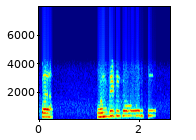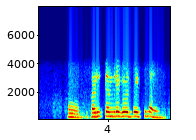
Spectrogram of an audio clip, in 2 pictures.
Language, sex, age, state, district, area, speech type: Marathi, female, 18-30, Maharashtra, Ahmednagar, rural, conversation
